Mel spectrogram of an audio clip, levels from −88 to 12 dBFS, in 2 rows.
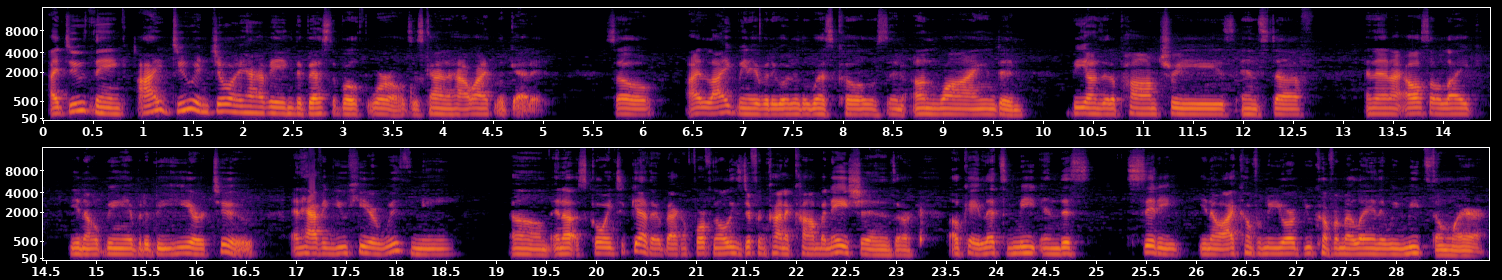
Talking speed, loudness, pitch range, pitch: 205 wpm, -24 LUFS, 140-155 Hz, 145 Hz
